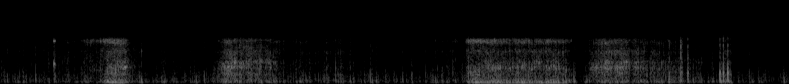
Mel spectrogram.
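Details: Asian male fiancé recorded for snoring too much and too loudly: loud, rough rattling snores with each breath in, roughly four over eight seconds, separated by quieter breathing.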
